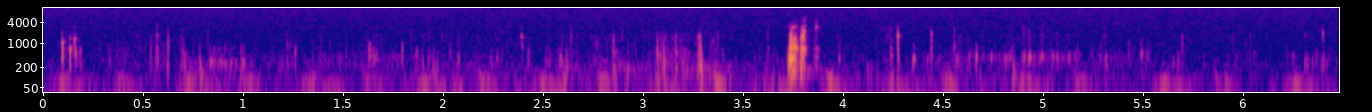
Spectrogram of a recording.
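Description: Soft gurgling and bubbling rumbles with one louder squelch, typical stomach growling; normal bowel sounds.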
